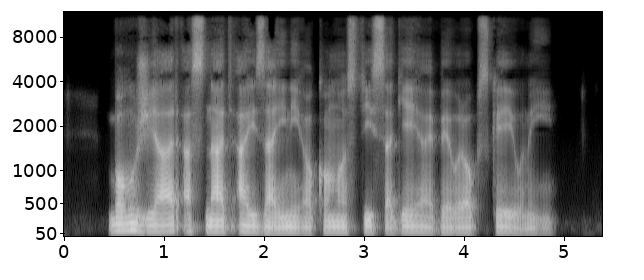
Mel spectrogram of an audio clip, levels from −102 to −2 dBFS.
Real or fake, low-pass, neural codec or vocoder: fake; 10.8 kHz; codec, 24 kHz, 0.9 kbps, WavTokenizer, large speech release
